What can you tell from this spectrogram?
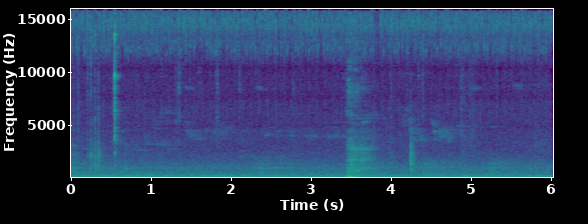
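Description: Quiet room tone with a light click about half a second in and a short, soft rustle about three and a half seconds in.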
